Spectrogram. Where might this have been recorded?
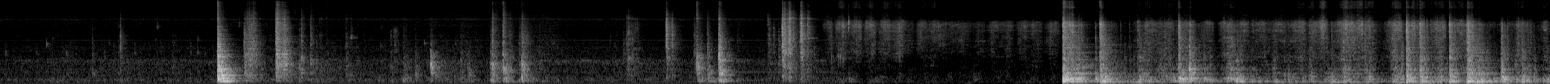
in a kitchen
